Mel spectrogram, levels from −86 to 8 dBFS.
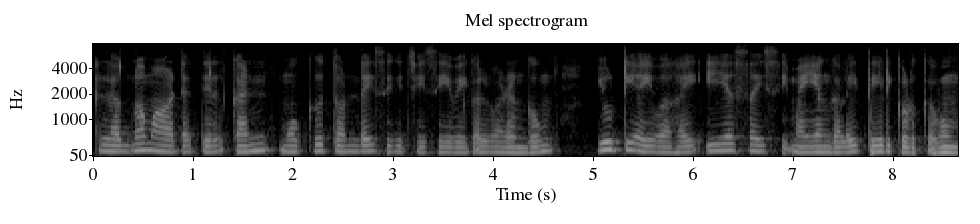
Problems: low volume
